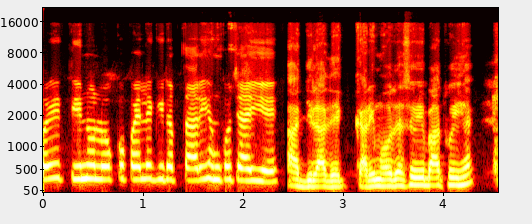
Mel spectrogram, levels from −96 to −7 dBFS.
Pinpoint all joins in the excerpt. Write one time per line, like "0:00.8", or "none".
0:02.4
